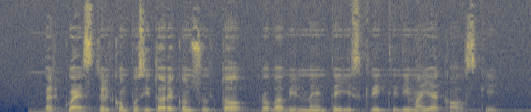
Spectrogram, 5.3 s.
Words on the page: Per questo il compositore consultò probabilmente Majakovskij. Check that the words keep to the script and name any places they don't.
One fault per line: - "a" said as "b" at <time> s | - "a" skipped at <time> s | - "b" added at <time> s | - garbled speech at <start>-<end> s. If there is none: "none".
- "gli scritti di" added at 3.4 s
